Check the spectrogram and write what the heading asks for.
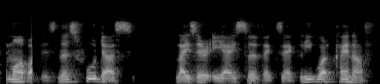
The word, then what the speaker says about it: Lyzr: Yeah, like analyzer, Lyzr.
